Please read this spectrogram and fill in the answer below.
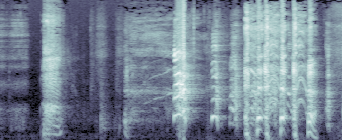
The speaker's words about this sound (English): I tried to make like a slurping sound, and then I just inhaled it.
